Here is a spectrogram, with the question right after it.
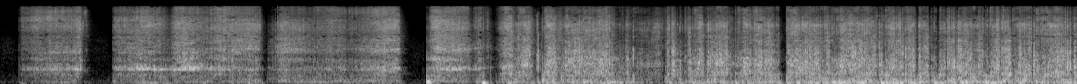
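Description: A sandpaper sheet, first rolled and then held flat, is scratched with long nails. Dense, gritty, broadband scratching comes in bursts separated by short silences in the first few seconds, then settles into continuous rough rasping with a bright, hissy top.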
